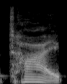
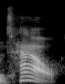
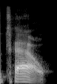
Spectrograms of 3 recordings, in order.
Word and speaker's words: Tao: right and i'm gonna name it the the thai i i don't know how to pronounce that word i wish i did um the tao the tao okay thank you thank you that's what i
